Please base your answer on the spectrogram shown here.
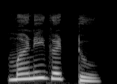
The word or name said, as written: ಮನಗೂಡು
